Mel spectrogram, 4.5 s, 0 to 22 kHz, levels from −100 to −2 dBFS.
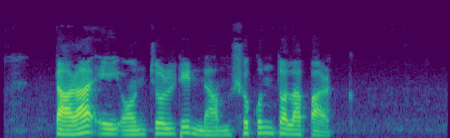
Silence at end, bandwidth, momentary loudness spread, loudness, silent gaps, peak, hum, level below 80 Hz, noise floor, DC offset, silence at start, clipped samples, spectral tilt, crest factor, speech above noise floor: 1.2 s; 6 kHz; 12 LU; -23 LUFS; none; -2 dBFS; none; -60 dBFS; -66 dBFS; under 0.1%; 0.55 s; under 0.1%; -8.5 dB/octave; 24 dB; 43 dB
